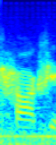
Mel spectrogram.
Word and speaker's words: Hoxie: Endeavor 4776, that's Hoxie, Hotel Oscar, X-ray, India Echo.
